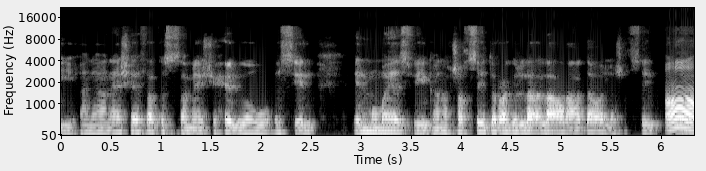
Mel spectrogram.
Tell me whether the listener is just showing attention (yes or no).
no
